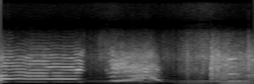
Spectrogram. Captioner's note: screaming; dramatic music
